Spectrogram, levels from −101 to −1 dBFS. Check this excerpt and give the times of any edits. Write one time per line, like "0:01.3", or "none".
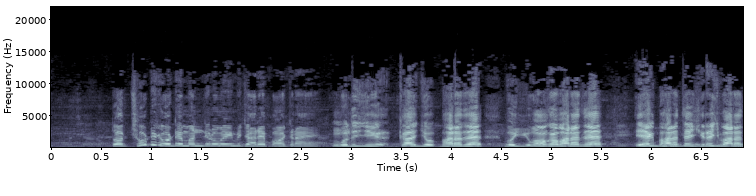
0:02.7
